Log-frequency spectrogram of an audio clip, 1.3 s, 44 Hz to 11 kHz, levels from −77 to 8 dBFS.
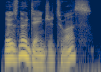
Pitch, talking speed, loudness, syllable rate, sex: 115 Hz, 285 wpm, -18 LUFS, 7.3 syllables/s, male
